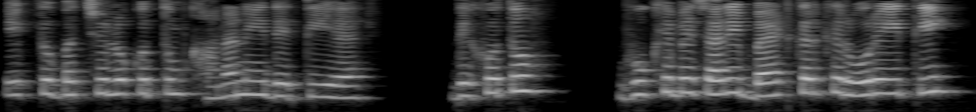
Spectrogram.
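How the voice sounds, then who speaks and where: A woman's voice: very high voice, brisk, pitched below the performer's own voice. Woman voicing a caring elder daughter-in-law. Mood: stern. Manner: earnest, scolding, soothing. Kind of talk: animated story voice acting.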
